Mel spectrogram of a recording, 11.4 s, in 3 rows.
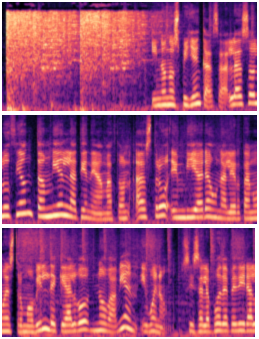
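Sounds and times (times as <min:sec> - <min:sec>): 
glass window breaking: 0:00.0 - 0:02.6
speech: 0:02.2 - 0:11.4.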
